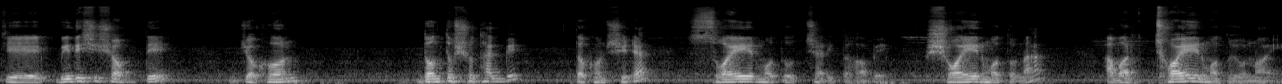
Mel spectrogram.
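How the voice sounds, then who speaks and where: A man with a fairly low voice teaches pronunciation at an unhurried, deliberate pace. He says each example word on its own, clearly and carefully. A faint hum of room noise sits under the recording. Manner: slow, careful, deliberate delivery with example words spoken one by one. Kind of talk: spoken lesson on pronunciation.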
